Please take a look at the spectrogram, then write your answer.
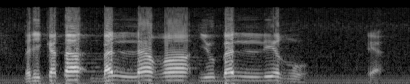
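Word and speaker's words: بَلَّغَ: Dari kata ballagha yuballighu. Ya. Ballagha dibacanya, bukan bahasa Sunda balaga, ya.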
